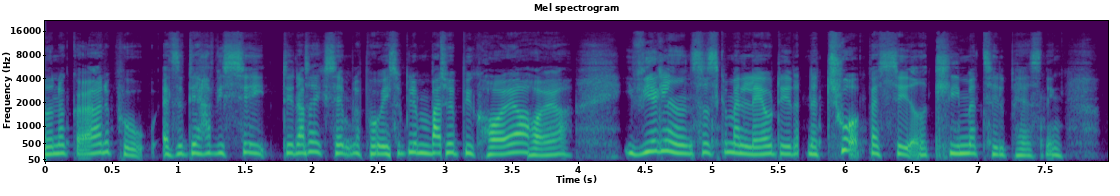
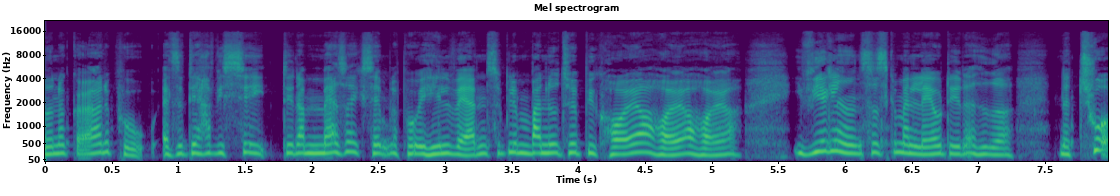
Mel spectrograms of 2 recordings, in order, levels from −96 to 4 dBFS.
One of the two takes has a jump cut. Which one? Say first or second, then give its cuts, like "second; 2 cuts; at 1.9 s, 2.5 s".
first; 5 cuts; at 1.9 s, 2.6 s, 3.0 s, 3.6 s, 5.6 s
